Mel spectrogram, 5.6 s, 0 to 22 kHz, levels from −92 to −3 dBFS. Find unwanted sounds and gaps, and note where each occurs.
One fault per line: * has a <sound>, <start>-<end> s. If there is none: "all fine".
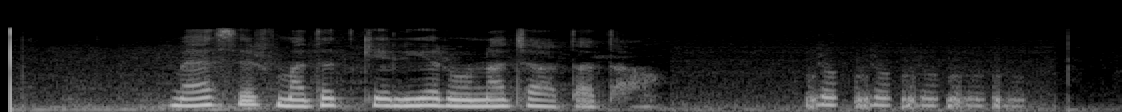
* has a laugh, 4.0-5.1 s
